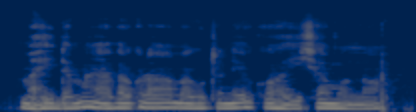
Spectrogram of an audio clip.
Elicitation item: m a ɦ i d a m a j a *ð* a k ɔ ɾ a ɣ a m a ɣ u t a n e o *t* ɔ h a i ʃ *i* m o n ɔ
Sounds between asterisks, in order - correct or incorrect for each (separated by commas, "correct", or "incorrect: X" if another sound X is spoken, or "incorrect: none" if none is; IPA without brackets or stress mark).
correct, incorrect: k, incorrect: a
